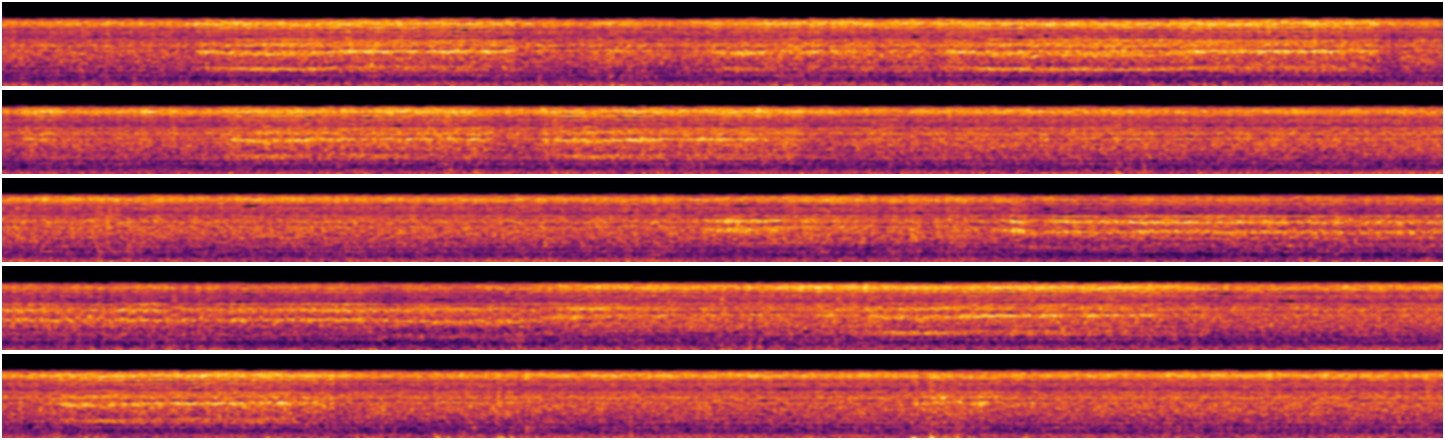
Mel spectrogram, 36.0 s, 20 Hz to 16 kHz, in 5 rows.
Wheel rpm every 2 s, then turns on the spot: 230, 230, 220, 230, 230, 230, 230, 230, 230, 210, 160, 160, 220, 230, 230, 230, 230, 230.
none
